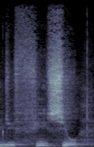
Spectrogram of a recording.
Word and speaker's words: difícil: é uma palavra que tem o acento tônico sendo a sílaba do meio, difícil.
